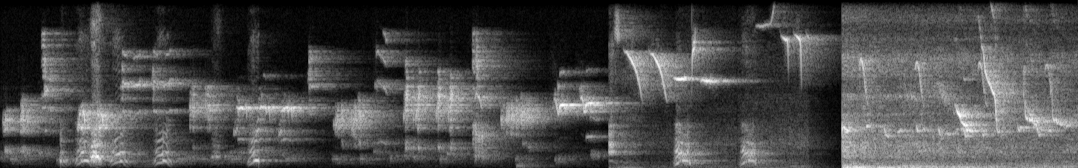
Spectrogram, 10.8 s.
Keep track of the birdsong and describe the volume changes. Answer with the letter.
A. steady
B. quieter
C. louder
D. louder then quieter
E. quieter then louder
C.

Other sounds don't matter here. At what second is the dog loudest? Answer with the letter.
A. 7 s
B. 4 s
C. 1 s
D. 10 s
C.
